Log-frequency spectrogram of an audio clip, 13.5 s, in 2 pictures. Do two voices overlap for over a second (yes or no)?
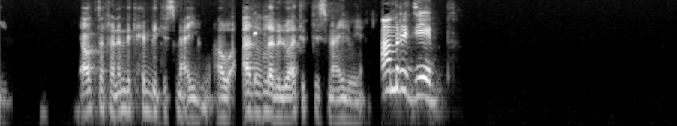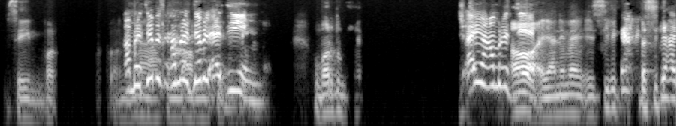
yes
